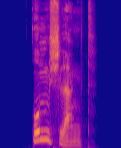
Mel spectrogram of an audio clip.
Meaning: second-person plural preterite of umschlingen
- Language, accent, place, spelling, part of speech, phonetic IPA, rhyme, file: German, Germany, Berlin, umschlangt, verb, [ˈʊmˌʃlaŋt], -ʊmʃlaŋt, De-umschlangt.ogg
